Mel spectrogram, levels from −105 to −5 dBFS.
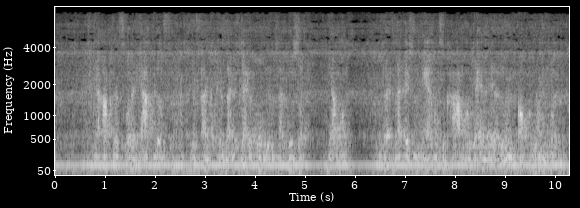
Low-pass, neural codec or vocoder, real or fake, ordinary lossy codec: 7.2 kHz; codec, 16 kHz, 4.8 kbps, FACodec; fake; MP3, 32 kbps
